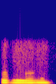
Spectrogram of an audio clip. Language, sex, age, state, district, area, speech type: Sindhi, female, 30-45, Gujarat, Surat, urban, conversation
